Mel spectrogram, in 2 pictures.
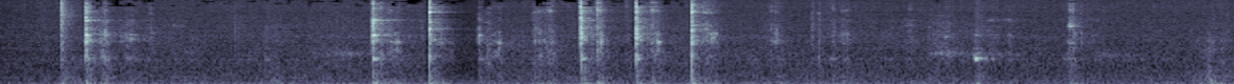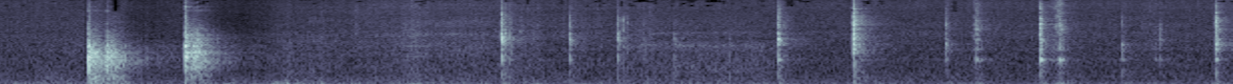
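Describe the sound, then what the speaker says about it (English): Curry paste is stirred in a pan, giving scattered light clinks and scrapes of a utensil against the metal over a quiet sizzle, with no one speaking. "as it starts to cook, we're going to keep stirring"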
